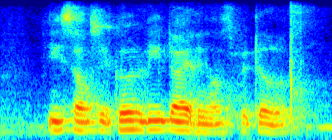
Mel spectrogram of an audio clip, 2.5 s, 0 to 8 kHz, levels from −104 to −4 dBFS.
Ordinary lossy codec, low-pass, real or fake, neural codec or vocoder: Opus, 16 kbps; 7.2 kHz; fake; codec, 16 kHz, 2 kbps, FreqCodec, larger model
